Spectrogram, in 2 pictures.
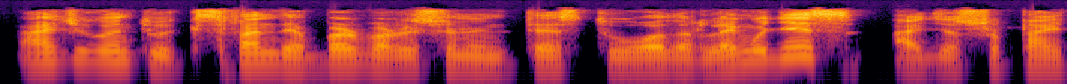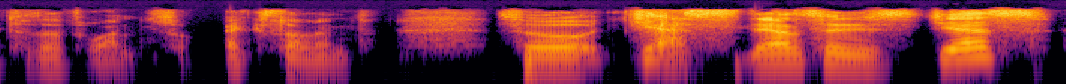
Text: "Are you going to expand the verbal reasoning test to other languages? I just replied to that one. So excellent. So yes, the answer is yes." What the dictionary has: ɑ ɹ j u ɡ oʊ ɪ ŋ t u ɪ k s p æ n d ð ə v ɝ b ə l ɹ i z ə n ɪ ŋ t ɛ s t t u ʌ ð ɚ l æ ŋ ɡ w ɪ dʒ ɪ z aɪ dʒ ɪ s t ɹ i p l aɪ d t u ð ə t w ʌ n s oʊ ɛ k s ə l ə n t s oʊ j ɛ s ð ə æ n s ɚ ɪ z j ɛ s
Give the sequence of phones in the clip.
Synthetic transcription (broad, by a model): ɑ ɹ j u ɡ oʊ ɪ ŋ t u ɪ k s p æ n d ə b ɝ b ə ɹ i s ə n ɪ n t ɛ s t t u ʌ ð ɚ l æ ŋ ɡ w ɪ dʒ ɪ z aɪ dʒ ɪ s t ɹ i p l aɪ t u ð ə t w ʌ n s oʊ ɛ k s ə l ə n t s oʊ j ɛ s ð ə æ n s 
